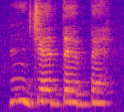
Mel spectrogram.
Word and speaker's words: Njedebe: Okay, Njedebe. Njedebe. 4 syllables.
